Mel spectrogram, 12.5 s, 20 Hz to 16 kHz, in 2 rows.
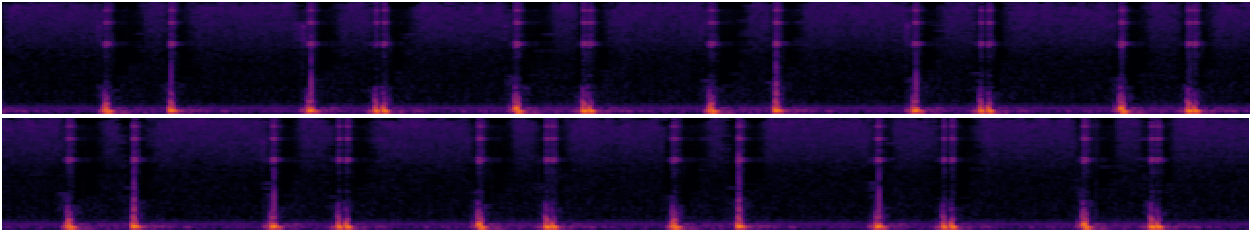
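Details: Normal heart sounds recorded by a heart sound recorder microphone over the valve areas: steady regular paired lub-dub at about 60 beats a minute over a faint low hum.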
